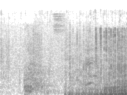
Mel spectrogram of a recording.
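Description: A motorcycle engine starts and revs.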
